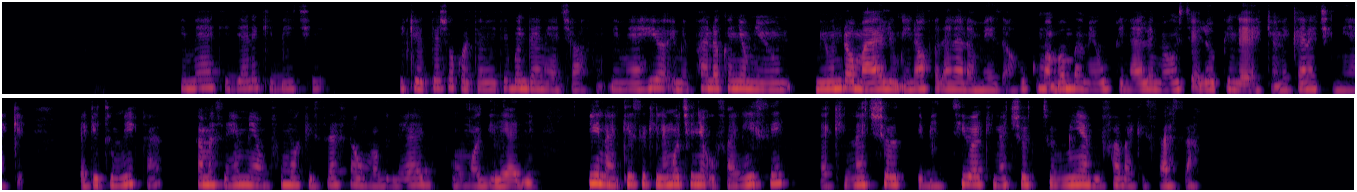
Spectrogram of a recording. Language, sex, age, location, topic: Swahili, female, 18-24, Dar es Salaam, agriculture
